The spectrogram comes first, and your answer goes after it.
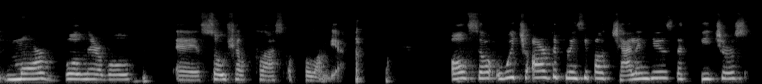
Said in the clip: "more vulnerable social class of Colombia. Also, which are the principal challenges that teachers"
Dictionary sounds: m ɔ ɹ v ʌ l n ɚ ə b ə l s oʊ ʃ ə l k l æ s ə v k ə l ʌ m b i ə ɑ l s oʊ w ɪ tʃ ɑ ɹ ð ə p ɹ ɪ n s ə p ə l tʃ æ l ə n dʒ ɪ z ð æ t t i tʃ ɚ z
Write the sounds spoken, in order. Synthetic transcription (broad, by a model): m ɔ ɹ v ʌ l n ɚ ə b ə l s oʊ ʃ ə l k l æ s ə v k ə l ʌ m b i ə ɑ l s oʊ w ɪ tʃ ɑ ɹ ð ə p ɹ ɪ n s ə p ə l tʃ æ l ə n dʒ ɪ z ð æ t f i tʃ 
